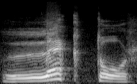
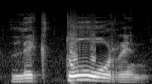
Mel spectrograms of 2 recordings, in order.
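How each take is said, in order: First: "Lector" with a strong LEC, weak tor; stress on LEC. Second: "lectoren" slowly, with a long, strong TO; stress on TO. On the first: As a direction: hit the first syllable of "Lector". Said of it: "Átono no singular". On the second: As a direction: shift the weight to to in "lectoren". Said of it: "tônico no plural". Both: Shown as a demonstration.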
